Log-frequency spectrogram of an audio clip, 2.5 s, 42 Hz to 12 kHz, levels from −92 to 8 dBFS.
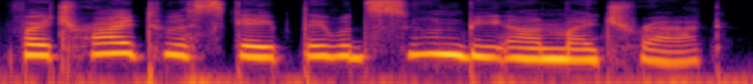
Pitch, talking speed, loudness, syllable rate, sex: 265 Hz, 285 wpm, -15 LUFS, 6.0 syllables/s, female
